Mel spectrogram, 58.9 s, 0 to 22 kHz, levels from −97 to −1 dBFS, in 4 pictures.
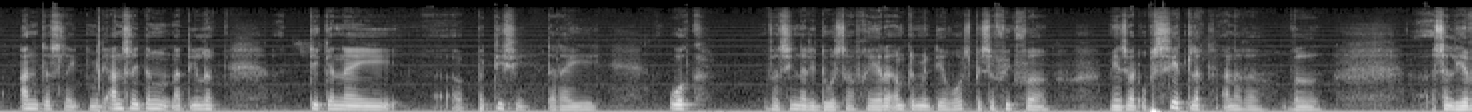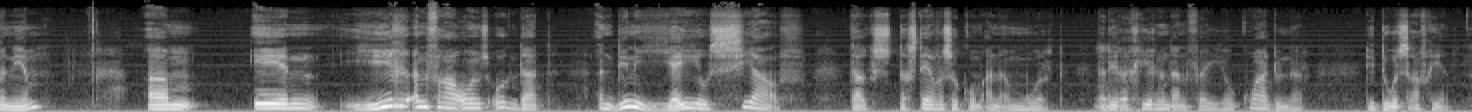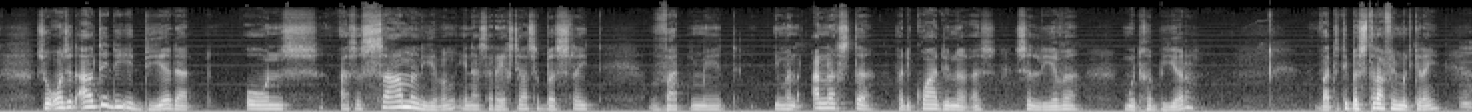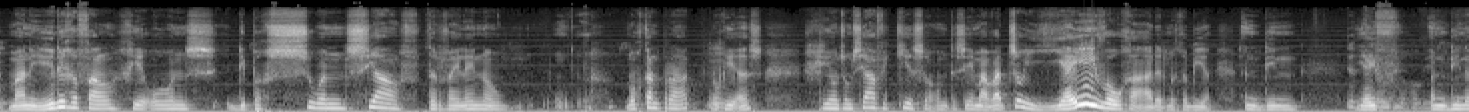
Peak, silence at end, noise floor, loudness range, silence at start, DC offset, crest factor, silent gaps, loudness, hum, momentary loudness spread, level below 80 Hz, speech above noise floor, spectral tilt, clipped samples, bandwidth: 0 dBFS; 0 s; -48 dBFS; 10 LU; 0.2 s; 2%; 20 dB; none; -19 LUFS; none; 17 LU; -36 dBFS; 29 dB; -5.5 dB/octave; under 0.1%; 19 kHz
